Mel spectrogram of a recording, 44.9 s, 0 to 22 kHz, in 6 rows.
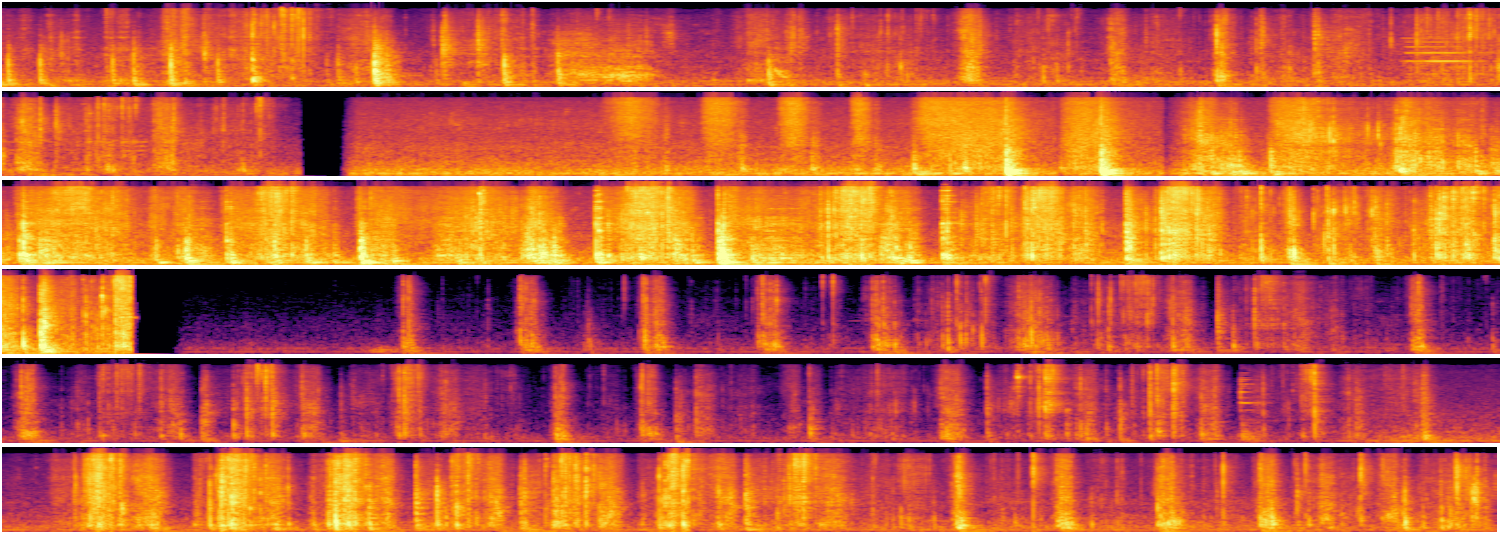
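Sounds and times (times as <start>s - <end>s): slime crackling and popping: 37.7s - 44.9s.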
